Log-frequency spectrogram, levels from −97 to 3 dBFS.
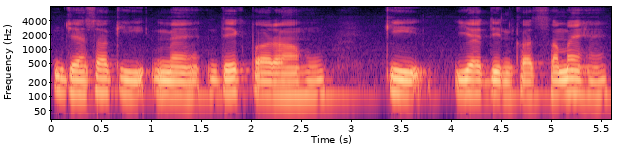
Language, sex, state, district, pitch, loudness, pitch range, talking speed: Hindi, male, Delhi, New Delhi, 110 Hz, -15 LUFS, 105-115 Hz, 150 wpm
